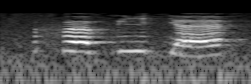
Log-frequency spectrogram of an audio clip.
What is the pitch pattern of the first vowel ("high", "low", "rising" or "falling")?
high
